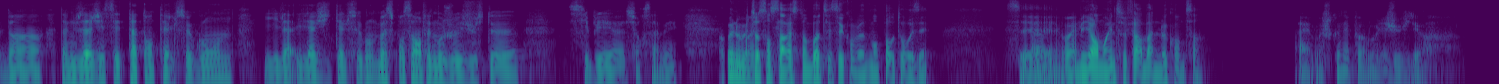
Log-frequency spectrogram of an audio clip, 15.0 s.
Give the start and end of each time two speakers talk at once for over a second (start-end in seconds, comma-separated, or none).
none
